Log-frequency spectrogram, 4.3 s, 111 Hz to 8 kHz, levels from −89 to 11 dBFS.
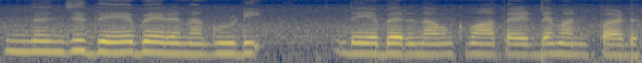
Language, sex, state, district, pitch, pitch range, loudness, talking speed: Tulu, female, Karnataka, Dakshina Kannada, 220 Hz, 210-235 Hz, -15 LUFS, 125 wpm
